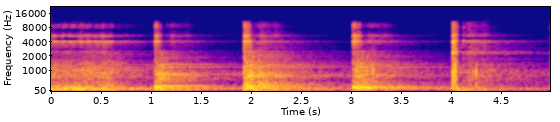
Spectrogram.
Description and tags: Techno percussion loop made from samples and processed through a real analog spring reverb. Suitable for electronic music like dark-techno, dub-techno, house, ambient, dub-step.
